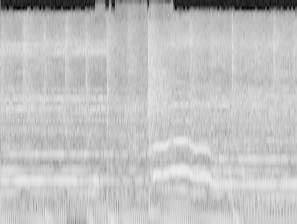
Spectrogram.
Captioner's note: humming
